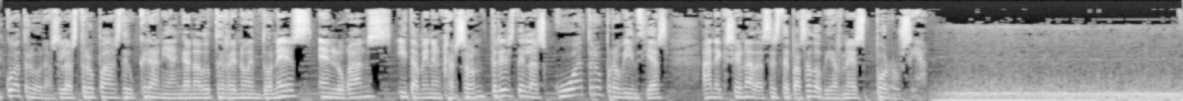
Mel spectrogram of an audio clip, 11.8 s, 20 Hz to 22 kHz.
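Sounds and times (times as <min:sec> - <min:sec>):
speech: 0:00.0 - 0:10.0
military vehicles advancing on Kharkov with heavy low engine rumble: 0:09.3 - 0:11.8.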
